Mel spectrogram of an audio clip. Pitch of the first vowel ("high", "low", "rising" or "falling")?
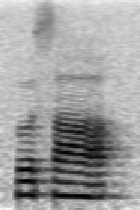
low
